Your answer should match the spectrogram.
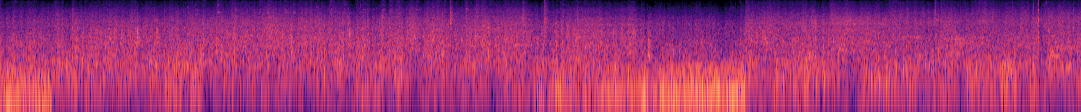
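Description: Toyota Coaster bus driving over a heavily corrugated gravel road: a loud, continuous rattle and clatter of the body and loose fittings over road noise, from the constant washboard shaking.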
